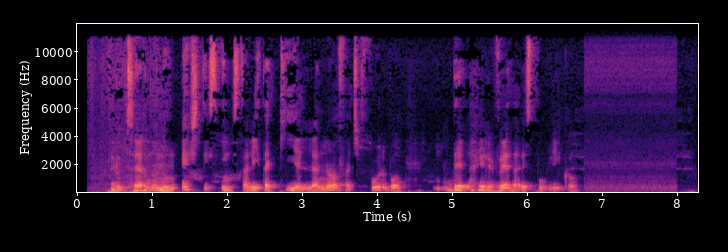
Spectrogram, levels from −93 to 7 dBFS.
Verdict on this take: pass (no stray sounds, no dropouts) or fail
pass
